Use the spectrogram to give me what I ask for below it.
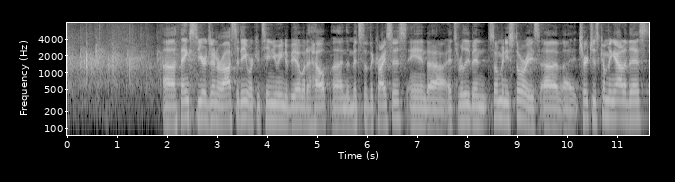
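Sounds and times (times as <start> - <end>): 
audience clapping: 0.0 - 2.9
speech: 1.9 - 11.6.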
